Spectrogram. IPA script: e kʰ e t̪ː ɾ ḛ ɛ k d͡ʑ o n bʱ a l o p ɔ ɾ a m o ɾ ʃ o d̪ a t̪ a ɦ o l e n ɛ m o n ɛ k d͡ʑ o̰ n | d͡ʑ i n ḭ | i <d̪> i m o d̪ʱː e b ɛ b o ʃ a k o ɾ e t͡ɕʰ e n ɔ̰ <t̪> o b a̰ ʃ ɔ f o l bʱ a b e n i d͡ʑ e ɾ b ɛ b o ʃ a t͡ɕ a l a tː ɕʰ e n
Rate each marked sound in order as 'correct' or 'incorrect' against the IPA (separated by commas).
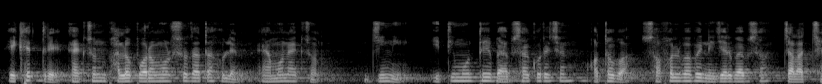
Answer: incorrect, incorrect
